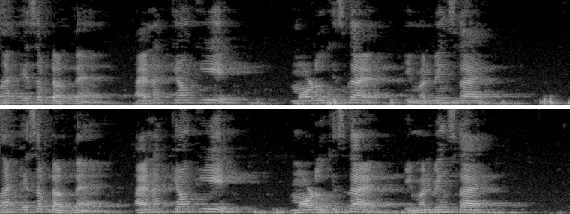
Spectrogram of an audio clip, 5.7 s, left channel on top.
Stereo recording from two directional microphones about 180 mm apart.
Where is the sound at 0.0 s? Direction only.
15° right (ahead or behind).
